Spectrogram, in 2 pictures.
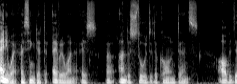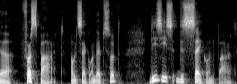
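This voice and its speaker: A very clean recording with a silent background: a man with an Italian accent, a very deep, low pitch, lively intonation and a fairly slow pace. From Italy. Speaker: podcaster. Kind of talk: solo podcast monologue. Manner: halting, many fillers.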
